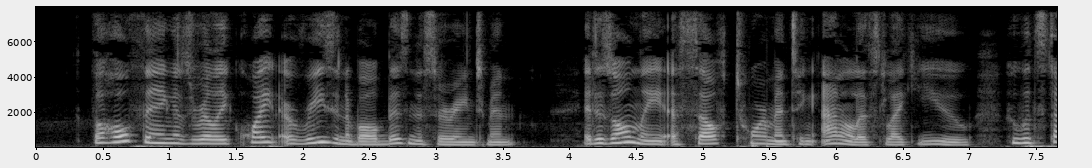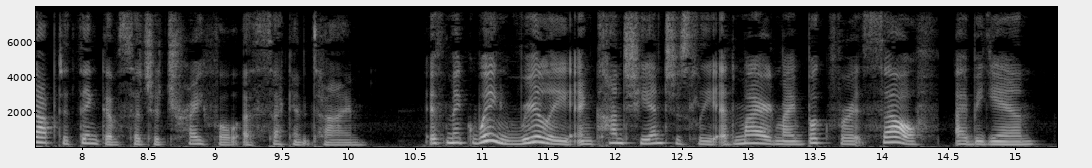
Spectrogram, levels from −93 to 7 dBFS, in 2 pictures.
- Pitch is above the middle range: Yes, high, 200 Hz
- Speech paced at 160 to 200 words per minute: Yes, average, 165 wpm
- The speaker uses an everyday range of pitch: No, wide, 6.8 semitones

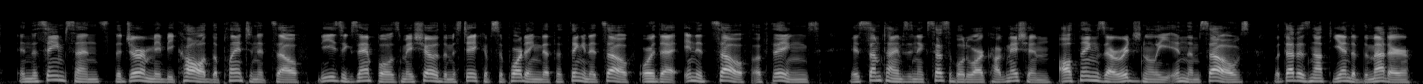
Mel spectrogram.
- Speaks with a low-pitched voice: Yes, low, 130 Hz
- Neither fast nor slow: No, fast, 225 wpm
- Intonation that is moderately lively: No, wide, 6.4 semitones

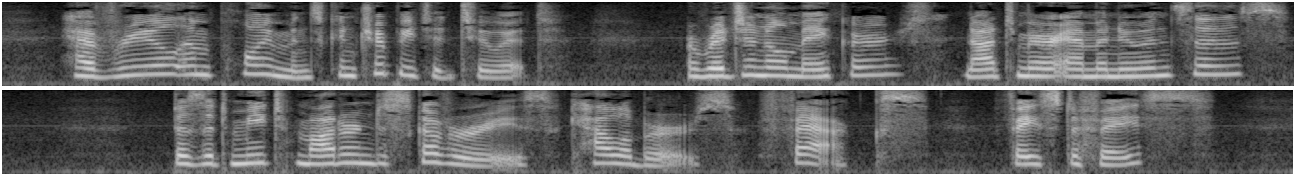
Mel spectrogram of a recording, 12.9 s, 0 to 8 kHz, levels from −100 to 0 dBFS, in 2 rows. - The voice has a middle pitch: No, very high, 255 Hz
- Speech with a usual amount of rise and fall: Yes, average, 3.1 semitones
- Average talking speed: No, slow, 100 wpm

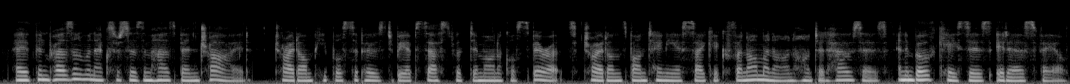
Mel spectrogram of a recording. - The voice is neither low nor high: Yes, medium, 180 Hz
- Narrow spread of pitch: Yes, narrow, 2.2 semitones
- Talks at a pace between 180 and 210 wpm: Yes, average, 195 wpm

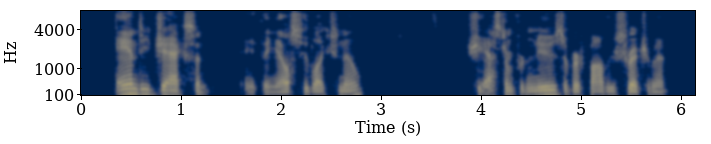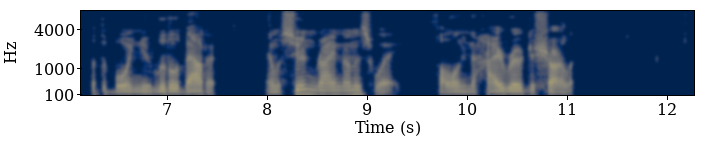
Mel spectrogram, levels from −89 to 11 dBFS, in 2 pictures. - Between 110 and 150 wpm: No, average, 175 wpm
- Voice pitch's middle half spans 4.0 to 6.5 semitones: No, average, 3.6 semitones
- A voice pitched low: Yes, low, 115 Hz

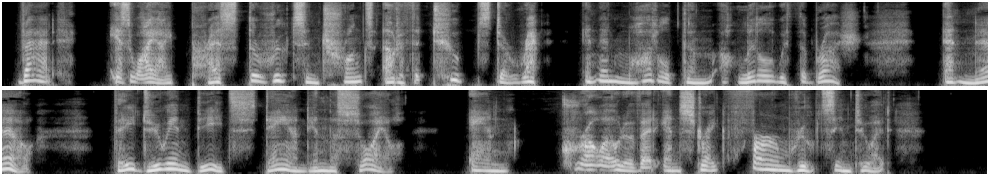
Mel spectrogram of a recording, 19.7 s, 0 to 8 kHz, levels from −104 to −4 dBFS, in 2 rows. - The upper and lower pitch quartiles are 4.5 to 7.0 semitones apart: Yes, average, 5.1 semitones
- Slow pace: Yes, slow, 130 wpm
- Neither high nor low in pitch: Yes, medium, 145 Hz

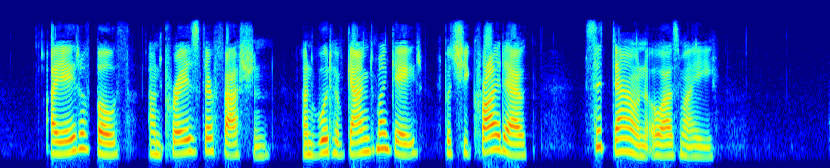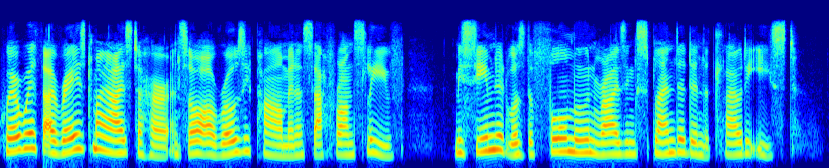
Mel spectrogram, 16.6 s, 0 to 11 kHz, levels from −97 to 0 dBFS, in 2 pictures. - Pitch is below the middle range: No, high, 195 Hz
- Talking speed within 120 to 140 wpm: No, average, 180 wpm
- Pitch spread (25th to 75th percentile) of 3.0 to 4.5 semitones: Yes, average, 3.8 semitones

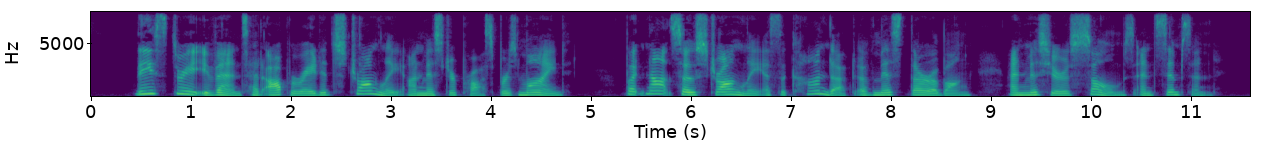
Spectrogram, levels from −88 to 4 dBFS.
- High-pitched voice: Yes, high, 200 Hz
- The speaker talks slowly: Yes, slow, 130 wpm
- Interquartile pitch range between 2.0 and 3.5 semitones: No, average, 4.8 semitones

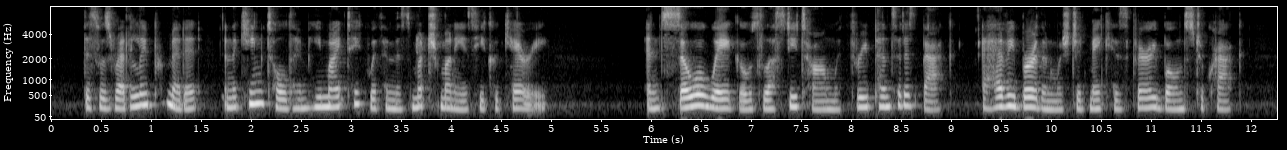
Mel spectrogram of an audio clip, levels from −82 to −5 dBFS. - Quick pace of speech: Yes, fast, 215 wpm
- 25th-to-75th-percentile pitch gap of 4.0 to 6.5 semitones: No, average, 3.4 semitones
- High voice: Yes, high, 210 Hz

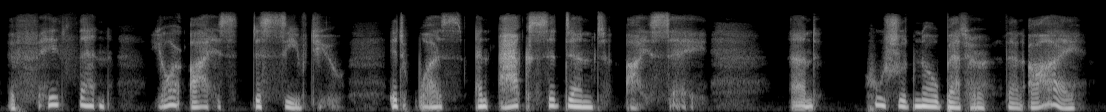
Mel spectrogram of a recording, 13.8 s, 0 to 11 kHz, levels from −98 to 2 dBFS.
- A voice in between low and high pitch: Yes, medium, 165 Hz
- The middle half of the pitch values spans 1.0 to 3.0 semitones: No, average, 3.6 semitones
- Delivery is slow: Yes, slow, 80 wpm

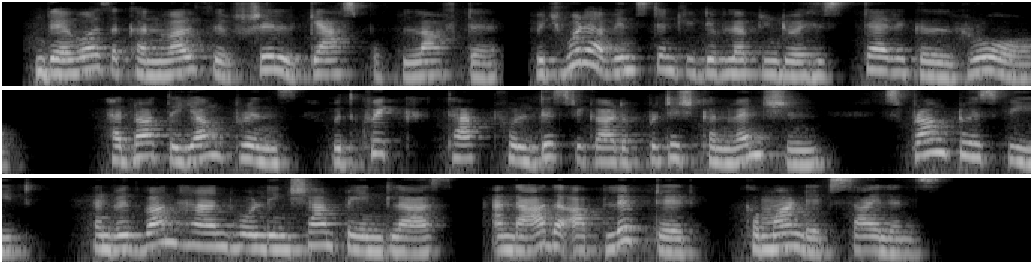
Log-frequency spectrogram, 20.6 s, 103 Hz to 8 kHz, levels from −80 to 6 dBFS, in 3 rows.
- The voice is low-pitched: No, high, 205 Hz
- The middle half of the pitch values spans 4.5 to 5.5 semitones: No, average, 3.8 semitones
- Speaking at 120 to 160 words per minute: Yes, slow, 135 wpm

